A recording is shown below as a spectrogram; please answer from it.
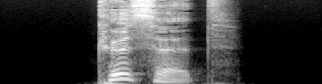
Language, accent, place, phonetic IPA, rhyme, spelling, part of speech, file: German, Germany, Berlin, [ˈkʏsət], -ʏsət, küsset, verb, De-küsset.ogg
- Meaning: second-person plural subjunctive I of küssen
